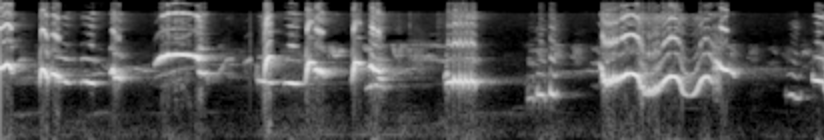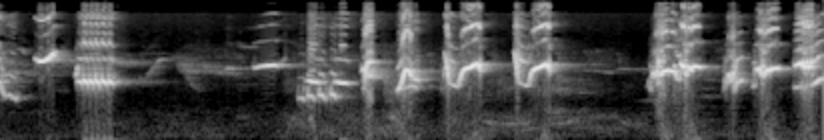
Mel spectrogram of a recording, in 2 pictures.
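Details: Oriental magpie-robin (kacer) singing a fighting ngeplong song meant to make rival birds agitated: varied rich whistles, fast warbling trills and wavering notes, harsh chips between phrases, loud and near, in bursts split by brief silences.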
